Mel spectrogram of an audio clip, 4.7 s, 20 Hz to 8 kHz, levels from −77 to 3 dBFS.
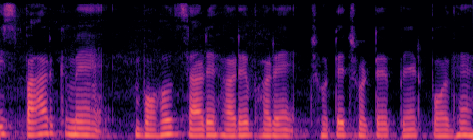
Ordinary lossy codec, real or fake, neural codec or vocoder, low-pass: none; fake; vocoder, 22.05 kHz, 80 mel bands, Vocos; 7.2 kHz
